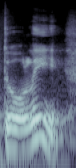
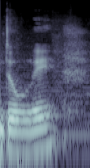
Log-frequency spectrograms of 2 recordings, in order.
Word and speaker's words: DALL-E: For instance, a new tool came out recently called DALL-E. I think I pronounced it right.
